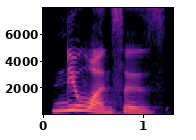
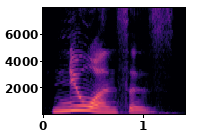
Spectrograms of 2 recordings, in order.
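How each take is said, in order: Both takes have the same delivery.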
